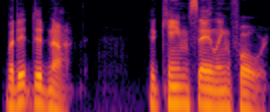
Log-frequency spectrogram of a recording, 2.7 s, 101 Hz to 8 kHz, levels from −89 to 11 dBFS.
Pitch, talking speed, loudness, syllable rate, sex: 120 Hz, 180 wpm, -17 LUFS, 5.3 syllables/s, male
